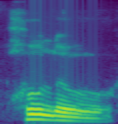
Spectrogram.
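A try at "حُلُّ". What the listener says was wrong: Yeah, pull your L. Hullu. must pull that L. Hullu. Hullu. Again, hullu. Because when you're saying it fast, yeah.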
